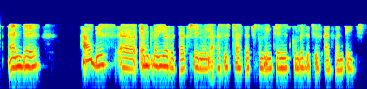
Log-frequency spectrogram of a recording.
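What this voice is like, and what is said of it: Strained voice, still recovering. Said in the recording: “I'm still recovering from a terrible flu, and my voice is still recovering.”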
